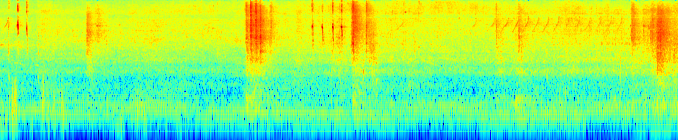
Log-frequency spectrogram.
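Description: A steady low motor-like hum, with a few sudden crackles of dry leaves underfoot and two brief runs of short high chirps.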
